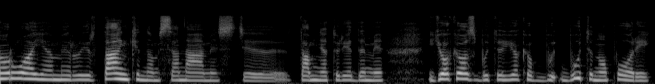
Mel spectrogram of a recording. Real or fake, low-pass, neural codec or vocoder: real; 9.9 kHz; none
